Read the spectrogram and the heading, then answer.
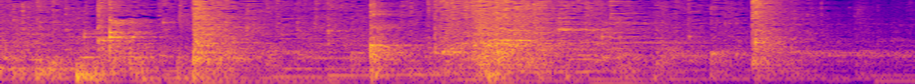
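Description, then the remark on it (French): A loud crash of objects knocked down the stairs by Figaro: a rapid series of sharp clattering, clinking impacts, metallic and glassy, tumbling over about three seconds with no voices. “La leçon reprend, mais on entend soudain un grand fracas dans l'escalier.”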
